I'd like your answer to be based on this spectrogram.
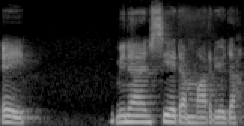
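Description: A woman's voice: lowish voice, flat delivery, a little mellow, natural voice. A woman doing a terse, fussy old-fashioned collector man. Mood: terse, eager. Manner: terse, sighing, fussy refusals. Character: gloomy eccentric male collector in a cloak.

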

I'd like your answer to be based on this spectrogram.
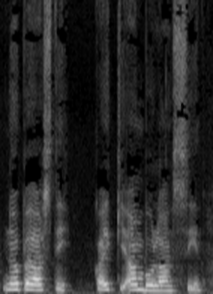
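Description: Nainen lukemassa iloinen päiväkodin eläinopettaja. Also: female voice, sits high, little pitch movement, gravelly, a little mellow. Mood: cheerful. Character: kindly female animal nursery teacher.

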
